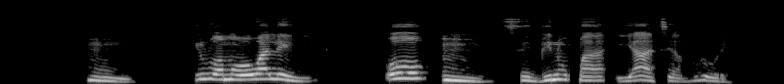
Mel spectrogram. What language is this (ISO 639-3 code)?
yor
